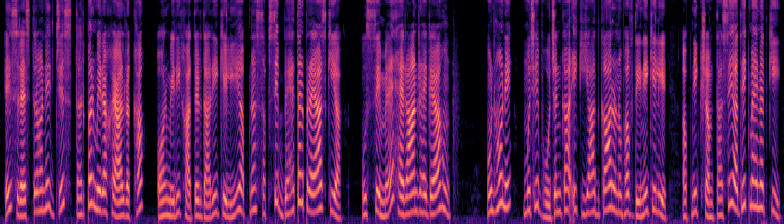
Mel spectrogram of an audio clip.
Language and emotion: Hindi, surprised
